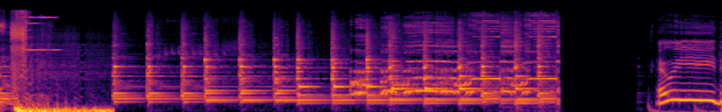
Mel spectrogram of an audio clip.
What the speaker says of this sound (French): notre coq vous réveille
